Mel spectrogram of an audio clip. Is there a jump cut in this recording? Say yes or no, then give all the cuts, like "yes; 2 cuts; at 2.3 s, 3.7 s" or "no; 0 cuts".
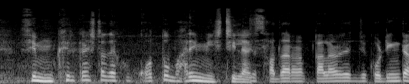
yes; 1 cut; at 2.6 s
